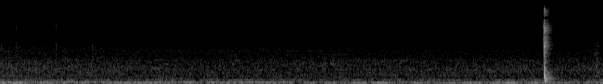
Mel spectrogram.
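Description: Pressure flaking a Flint Ridge flint point: the flaker's tip scrapes and ticks faintly on the stone's edge, then one sharp snap near the end as a flake pops off.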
